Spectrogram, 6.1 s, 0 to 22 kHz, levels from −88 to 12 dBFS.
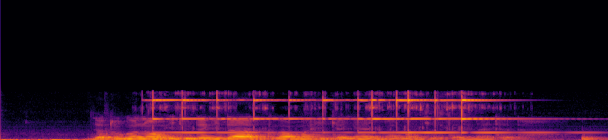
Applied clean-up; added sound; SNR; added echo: none; Bell; 1 dB; reverberation time 0.8 s.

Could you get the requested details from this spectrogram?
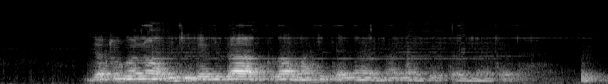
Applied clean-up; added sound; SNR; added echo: neural separator model SepFormer DNS4.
